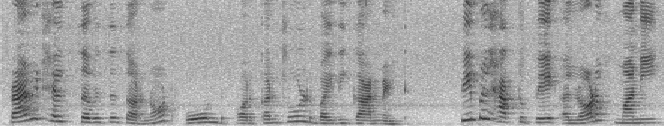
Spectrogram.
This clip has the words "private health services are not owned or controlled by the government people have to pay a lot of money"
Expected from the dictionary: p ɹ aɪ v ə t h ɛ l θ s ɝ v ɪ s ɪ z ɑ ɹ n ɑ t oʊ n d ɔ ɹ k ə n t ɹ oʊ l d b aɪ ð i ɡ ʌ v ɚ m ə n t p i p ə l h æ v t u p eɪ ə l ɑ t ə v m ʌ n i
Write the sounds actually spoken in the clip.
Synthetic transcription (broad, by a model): p ɹ aɪ v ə t h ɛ l t s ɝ v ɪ s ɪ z ɑ ɹ n ɑ t oʊ n d ɔ ɹ k ə n t ɹ oʊ l d b aɪ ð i ɡ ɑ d m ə n t p i p ə l h æ v t u p eɪ ə l ɑ t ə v m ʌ n i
